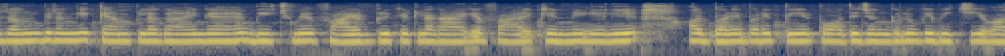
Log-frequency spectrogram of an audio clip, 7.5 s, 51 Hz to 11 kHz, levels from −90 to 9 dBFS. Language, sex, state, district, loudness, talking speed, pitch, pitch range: Hindi, female, Maharashtra, Washim, -15 LUFS, 185 wpm, 220 Hz, 220-225 Hz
